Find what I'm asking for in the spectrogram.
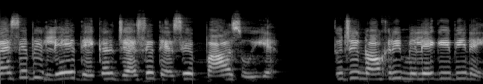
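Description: A put-on character voice with a bright, sharp tone at a fairly slow pace, dry and close with no echo. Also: woman, high pitch for a woman, ordinary pitch variation.

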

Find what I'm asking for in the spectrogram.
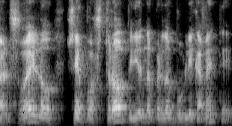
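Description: Over a quiet background, a man with a bright, sharp tone talks at medium pitch and a moderate pace with ordinary pitch variation. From Spain, Madrid region (Sierra de Madrid); Madrid region, Spain. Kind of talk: live-streamed news commentary. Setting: live stream from his home village. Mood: ironic, critical. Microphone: webcam.

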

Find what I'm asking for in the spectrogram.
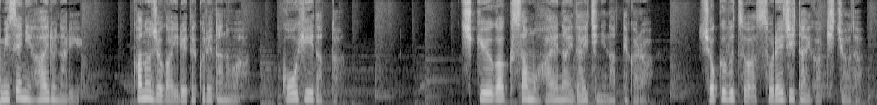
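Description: Long, frequent pauses at a fairly slow pace over music in the background. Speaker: virtual YouTuber. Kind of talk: first-person narration.

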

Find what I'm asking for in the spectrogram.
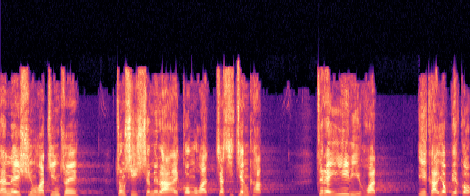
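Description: A man speaks in a raised, projected voice with a bright, sharp tone, ordinary pitch variation and a moderate pace against a quiet background. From Taiwan. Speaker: pastor. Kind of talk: sermon. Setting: church. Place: church. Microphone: podium.

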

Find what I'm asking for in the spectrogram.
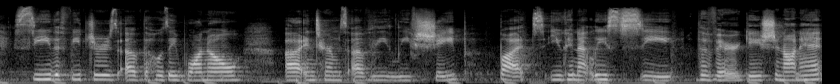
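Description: Against light background noise, a woman with a medium pitch talks at a moderate pace in a monotone, flat intonation. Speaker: plant YouTuber. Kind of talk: casual talk to camera. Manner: somewhat monotonous. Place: home room.

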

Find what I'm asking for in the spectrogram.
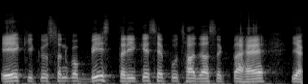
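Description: A man with an unremarkable speaking voice, fairly high in pitch, with fairly even intonation and a moderate pace. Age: 40s. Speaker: history teacher and exam coach; history teacher, exam coach. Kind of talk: lecture. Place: classroom. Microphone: lapel.

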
